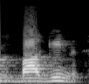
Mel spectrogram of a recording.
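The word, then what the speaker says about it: bargain: फिर आगे क्या, GIN, गिन, बागिन।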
